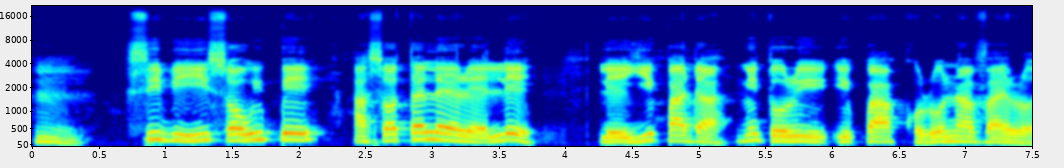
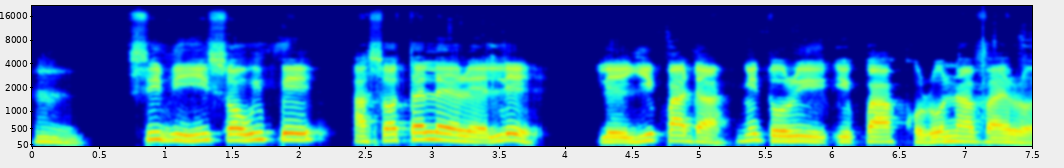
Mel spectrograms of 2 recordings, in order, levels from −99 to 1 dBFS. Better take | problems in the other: first | noise reduction (neural mask model Resemble Enhance denoiser)

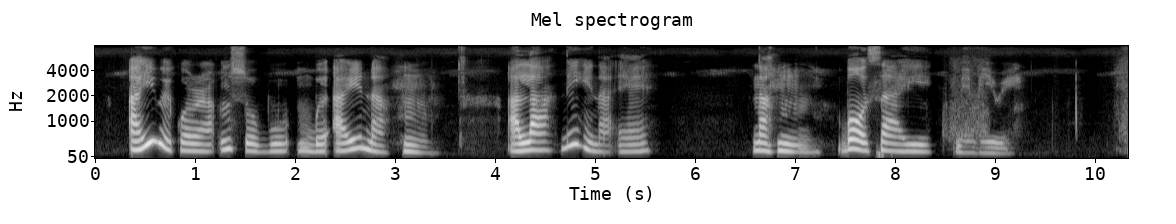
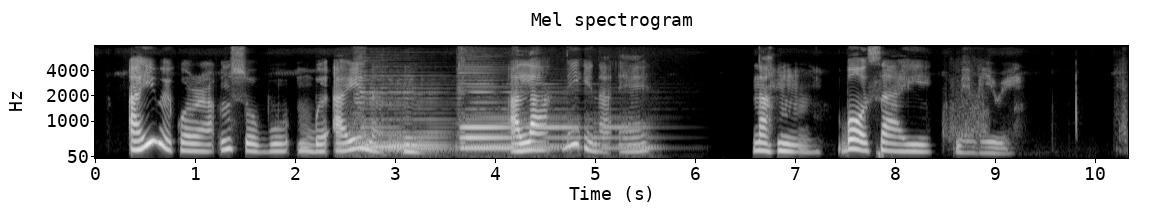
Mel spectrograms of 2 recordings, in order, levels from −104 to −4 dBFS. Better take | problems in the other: first | noise reduction (neural mask model RNNoise)

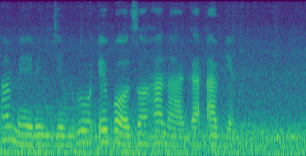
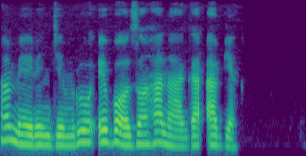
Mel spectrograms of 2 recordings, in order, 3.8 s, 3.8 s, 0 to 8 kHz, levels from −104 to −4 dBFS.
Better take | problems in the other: second | background sound (Mechanical fan); 3 dB below the speech

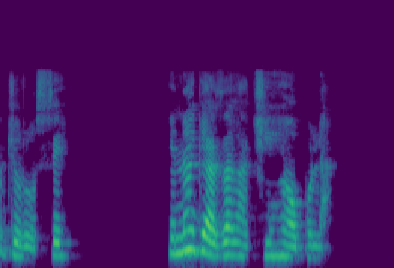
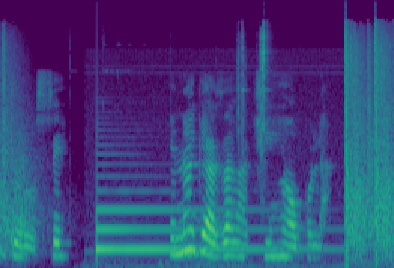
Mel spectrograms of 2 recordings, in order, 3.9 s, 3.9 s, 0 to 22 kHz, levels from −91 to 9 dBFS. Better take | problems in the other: first | background sound (Piano + Gunshot, gunfire); 4 dB below the speech

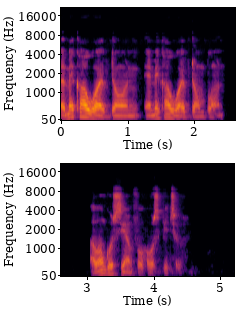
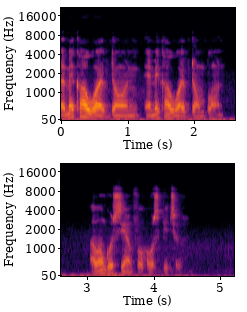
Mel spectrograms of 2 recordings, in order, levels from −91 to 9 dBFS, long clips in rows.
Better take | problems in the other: first | background sound (Traffic noise, roadway noise); 17 dB below the speech

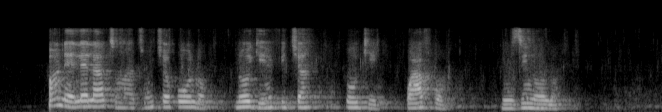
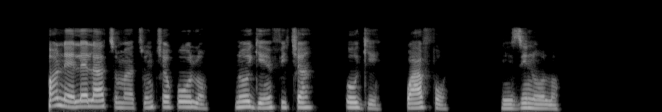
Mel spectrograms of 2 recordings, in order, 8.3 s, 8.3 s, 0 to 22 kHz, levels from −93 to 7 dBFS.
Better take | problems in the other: second | noise reduction (neural separator model SepFormer DNS4)

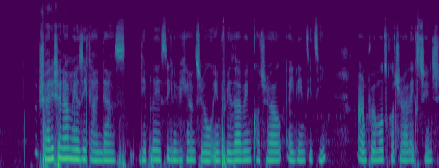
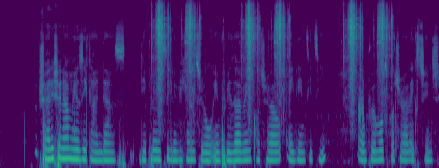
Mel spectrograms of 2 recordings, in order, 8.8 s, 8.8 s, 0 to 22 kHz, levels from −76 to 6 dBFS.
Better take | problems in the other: first | background sound (Cutlery, silverware); 1 dB above the speech

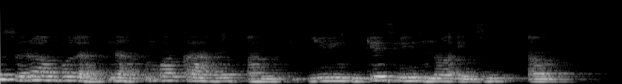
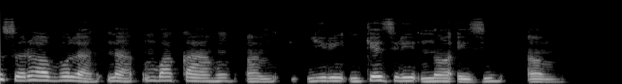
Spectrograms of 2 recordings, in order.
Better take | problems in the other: second | room echo; dies away in 1 s

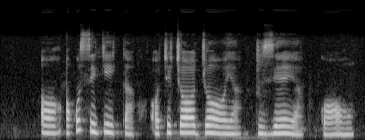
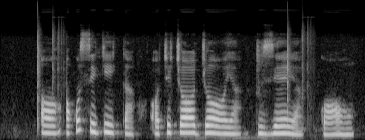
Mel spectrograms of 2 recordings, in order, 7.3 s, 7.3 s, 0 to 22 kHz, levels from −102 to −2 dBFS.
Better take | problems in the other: first | background sound (Coin (dropping)); 19 dB below the speech

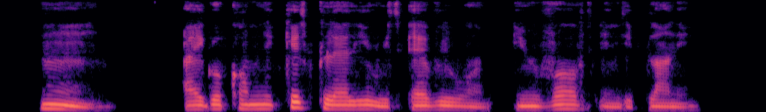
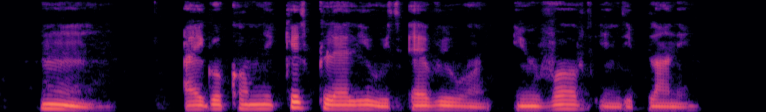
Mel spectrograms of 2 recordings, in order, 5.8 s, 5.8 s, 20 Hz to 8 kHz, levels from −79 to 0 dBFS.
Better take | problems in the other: second | noise reduction (neural mask model Resemble Enhance denoiser)

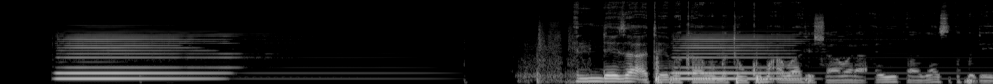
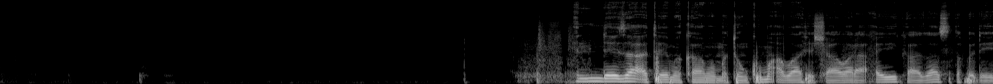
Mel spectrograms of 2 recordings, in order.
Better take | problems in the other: second | noise reduction (classical method spectral subtraction)

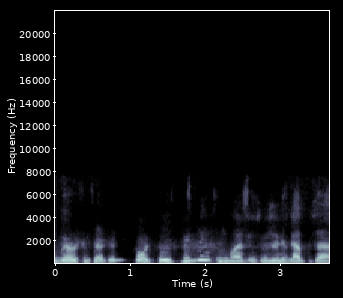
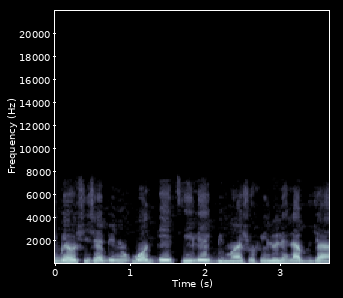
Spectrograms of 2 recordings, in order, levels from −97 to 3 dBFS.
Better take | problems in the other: second | noise reduction (neural mask model Resemble Enhance denoiser)

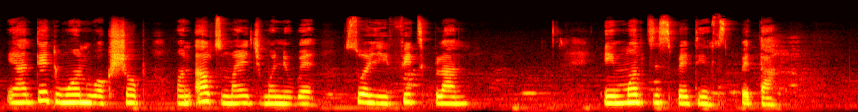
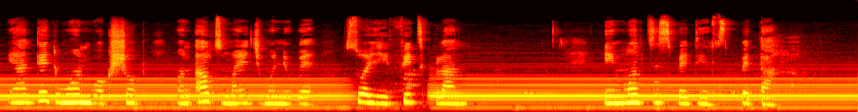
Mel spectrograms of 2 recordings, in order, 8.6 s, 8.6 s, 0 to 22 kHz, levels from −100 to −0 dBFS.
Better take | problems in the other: first | background sound (Wind instrument, woodwind instrument); 4 dB below the speech

